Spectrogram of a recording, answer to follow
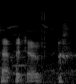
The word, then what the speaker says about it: epidote: just go um it is pronounced epidote.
